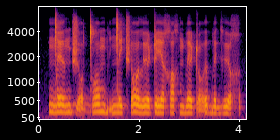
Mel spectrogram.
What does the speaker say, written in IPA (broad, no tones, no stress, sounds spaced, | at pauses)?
ŋ͡ǀ ɛ ə̯ n d͡ʒ ɔ̰ ɡ͡ǀ ɔ m b ḭ ŋ͡ǀ e t͡ʃʼ ɔ l ʏ ə̯ ʈ e χ ɔ χ m b ɛ ə̯ ʈ ɔ̰ ə̯ b ɛ ɡʱ ʏ χ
